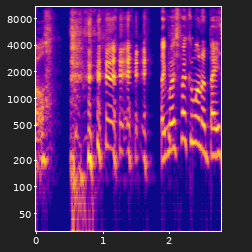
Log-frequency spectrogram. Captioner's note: laughing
